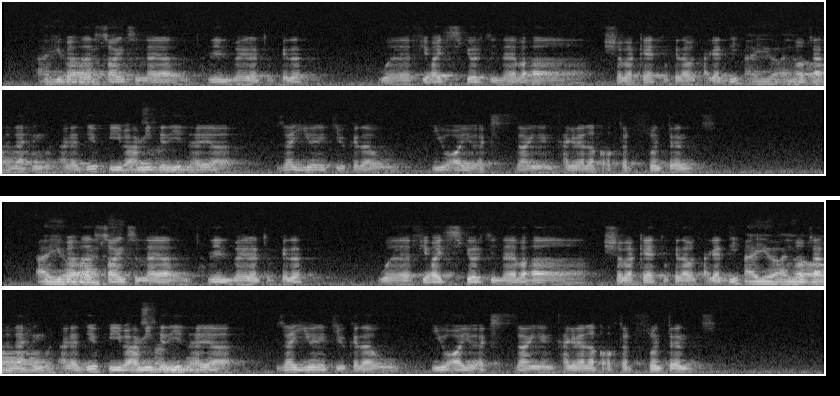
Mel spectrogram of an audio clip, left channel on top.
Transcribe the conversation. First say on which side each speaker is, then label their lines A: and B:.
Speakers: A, on the right; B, on the right.
A: ايوه
B: وفي بقى
A: اه
B: داتا
A: عارف
B: ساينس اللي هي تحليل البيانات وكده وفي اي تي سكيورتي اللي هي بقى الشبكات وكده والحاجات دي
A: ايوه ايوه
B: اللي هو بتاعه
A: اه
B: اللاهينج والحاجات دي وفي بقى
A: اصلا
B: ميديا دي اللي هي زي يونيتي وكده ويو اي يو اكس ديزاين يعني حاجه لها علاقه اكتر بالفرونت اند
